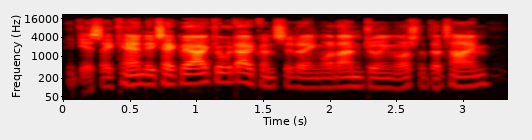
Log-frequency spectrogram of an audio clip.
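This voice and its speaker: A young man playing a weary survivor in a Minecraft roleplay, talking in halting bursts with sighs and restarts. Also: lowish voice, bright, forceful tone, clear, resonant tone. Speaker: roleplay player and channel host.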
